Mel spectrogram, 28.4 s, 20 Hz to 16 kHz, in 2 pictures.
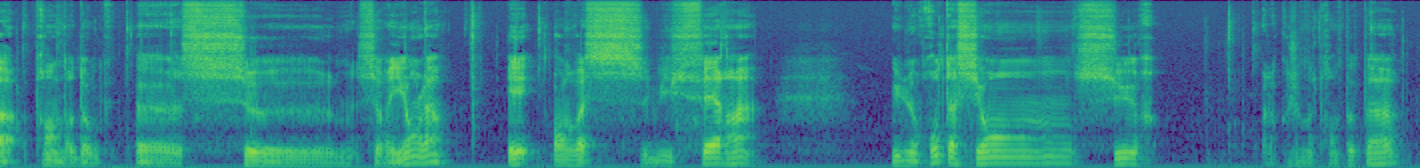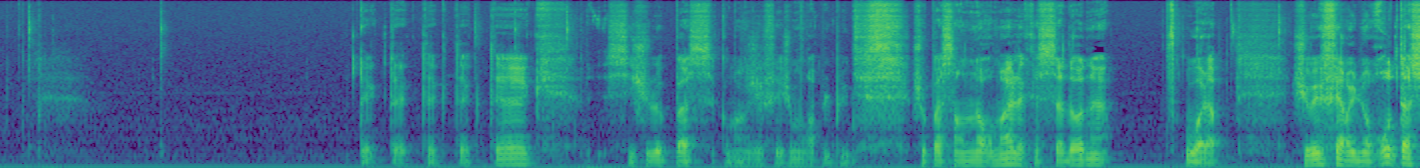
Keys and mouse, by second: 0.3 middle click, 1.3-1.8 shift+middle drag, 3.7 click, 4.3-5.4 middle drag, 5.7-6.3 shift+middle drag, 7.0-10.4 middle drag, 10.8-12.3 shift+middle drag, 12.6-13.2 middle drag, 13.8 shift+middle click, 16.0-19.0 middle drag, 19.4 shift+middle click, 23.2-24.6 drag, 24.7-27.0 middle drag.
